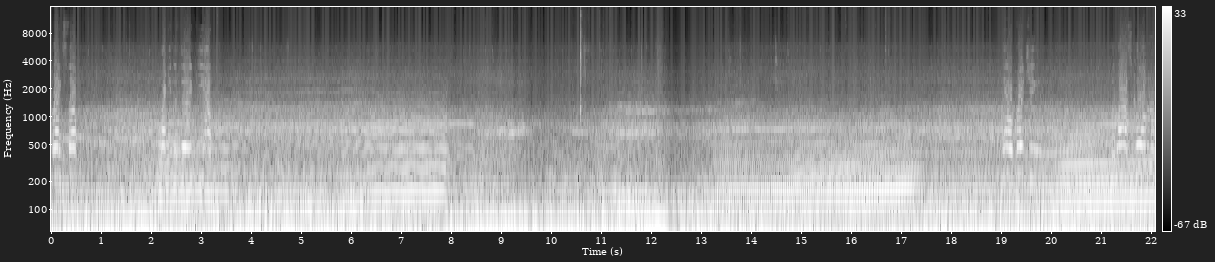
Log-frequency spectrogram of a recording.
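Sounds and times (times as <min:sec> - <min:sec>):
car engine driven hard: 0:00.0 - 0:22.0.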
